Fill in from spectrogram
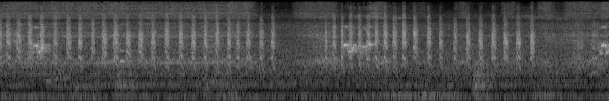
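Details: Male village indigobird, Bandung, West Java, singing vigorously: long fast trains of dry, sharp ticking pulses, briefly broken by a pause, then resuming at the same rapid pace.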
